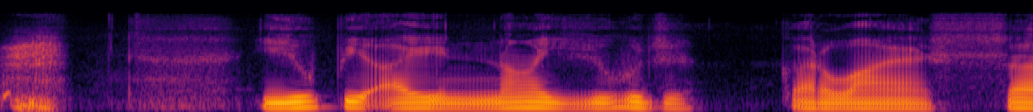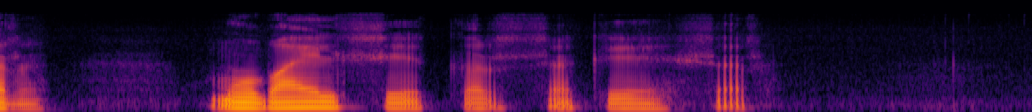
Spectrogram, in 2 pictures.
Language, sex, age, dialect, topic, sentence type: Maithili, male, 36-40, Bajjika, banking, question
